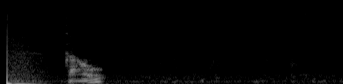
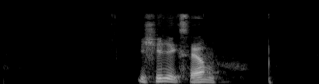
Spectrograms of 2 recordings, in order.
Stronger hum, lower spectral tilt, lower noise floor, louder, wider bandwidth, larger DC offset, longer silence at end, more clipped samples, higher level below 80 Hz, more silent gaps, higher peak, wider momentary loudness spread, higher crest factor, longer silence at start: neither; first, -7.5 dB/octave vs -4.5 dB/octave; second, -66 dBFS vs -80 dBFS; second, -42 LUFS vs -26 LUFS; about the same, 11.5 kHz vs 11.5 kHz; neither; first, 2.4 s vs 0.5 s; neither; first, -52 dBFS vs -64 dBFS; neither; second, -20 dBFS vs -6 dBFS; first, 27 LU vs 12 LU; about the same, 22 dB vs 24 dB; second, 0.05 s vs 1.4 s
